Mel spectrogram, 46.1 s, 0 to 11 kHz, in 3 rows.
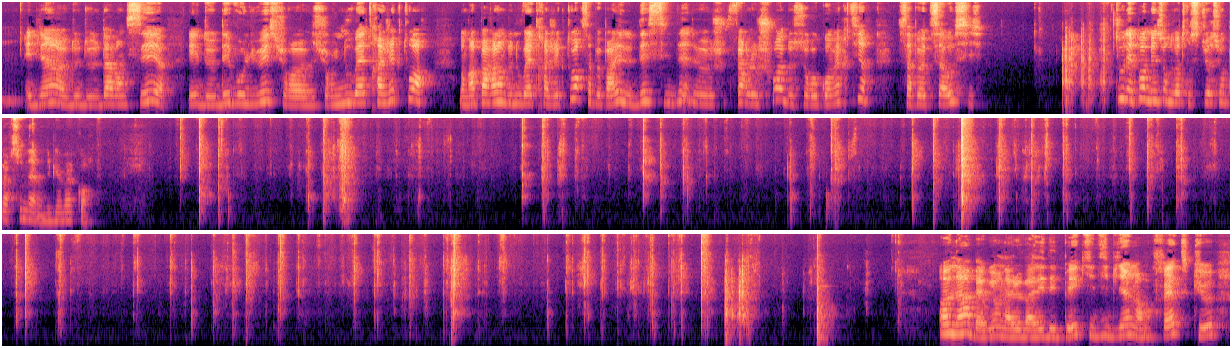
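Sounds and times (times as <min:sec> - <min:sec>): cards being shuffled: 0:16.9 - 0:41.6.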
